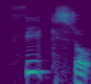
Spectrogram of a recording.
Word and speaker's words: fixo: Porque quando nós pronunciamos fixo, o o X aqui, ele tem o som do K.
